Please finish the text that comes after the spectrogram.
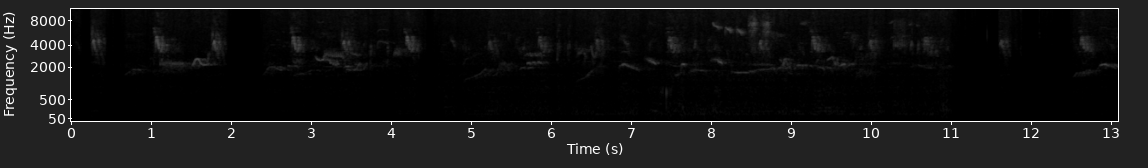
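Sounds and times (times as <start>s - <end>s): songbird twittering: 0.3s - 1.9s, 2.5s - 4.4s, 5.0s - 10.9s.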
